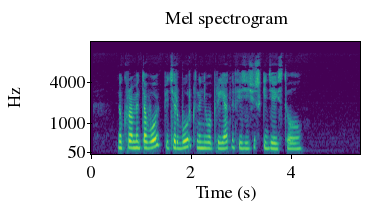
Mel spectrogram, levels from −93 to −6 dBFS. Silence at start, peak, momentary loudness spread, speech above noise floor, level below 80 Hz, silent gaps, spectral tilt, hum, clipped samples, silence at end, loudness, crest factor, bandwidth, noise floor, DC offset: 0.55 s; -6 dBFS; 10 LU; 49 dB; -68 dBFS; none; -6 dB/octave; none; under 0.1%; 1.2 s; -24 LUFS; 18 dB; 10.5 kHz; -72 dBFS; under 0.1%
